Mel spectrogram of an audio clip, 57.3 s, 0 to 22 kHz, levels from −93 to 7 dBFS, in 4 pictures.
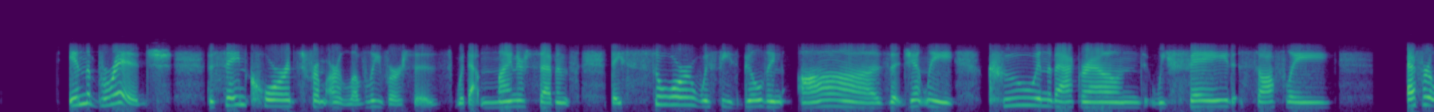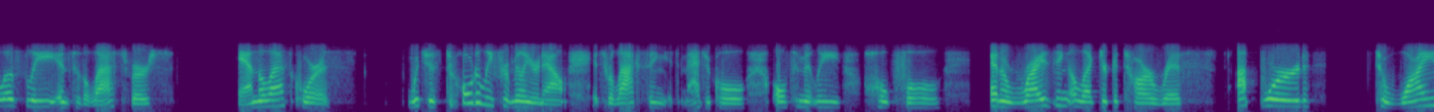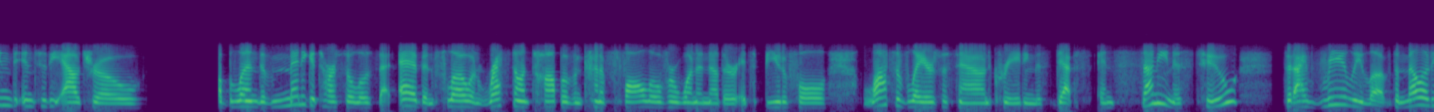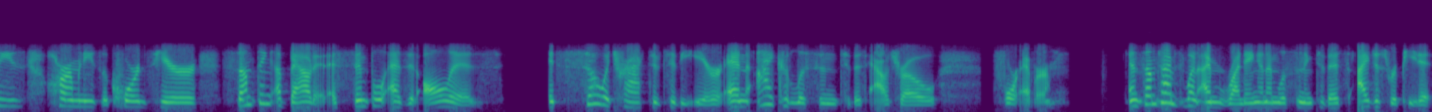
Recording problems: phone-call audio

